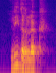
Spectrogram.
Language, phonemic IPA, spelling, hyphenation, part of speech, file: Dutch, /ˈli.dər.lək/, liederlijk, lie‧der‧lijk, adjective, Nl-liederlijk.ogg
- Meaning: perverse, of loose morals, degenerate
